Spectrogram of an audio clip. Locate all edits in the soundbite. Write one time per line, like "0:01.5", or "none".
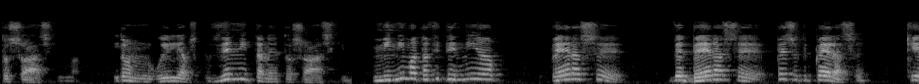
0:01.2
